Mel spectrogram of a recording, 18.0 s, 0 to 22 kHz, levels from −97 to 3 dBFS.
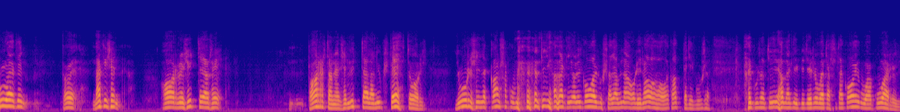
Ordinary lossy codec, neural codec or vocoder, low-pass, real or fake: none; codec, 16 kHz, 16 kbps, FreqCodec, smaller model; 7.2 kHz; fake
